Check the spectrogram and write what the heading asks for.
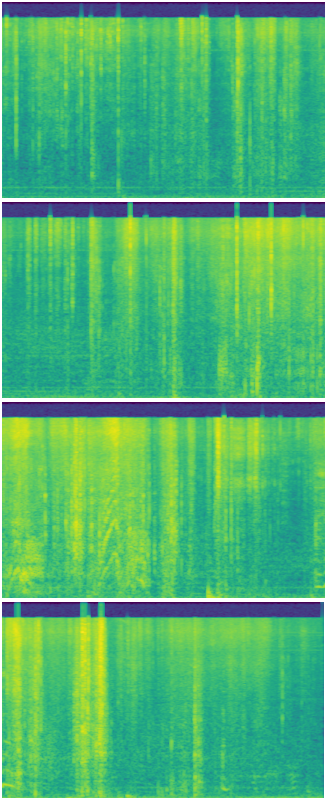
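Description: Paper and craft scraps rustling and crinkling as they are handled and gathered up off a carpeted floor, in many short bursts, with a sharp knock about two-thirds of the way through.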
